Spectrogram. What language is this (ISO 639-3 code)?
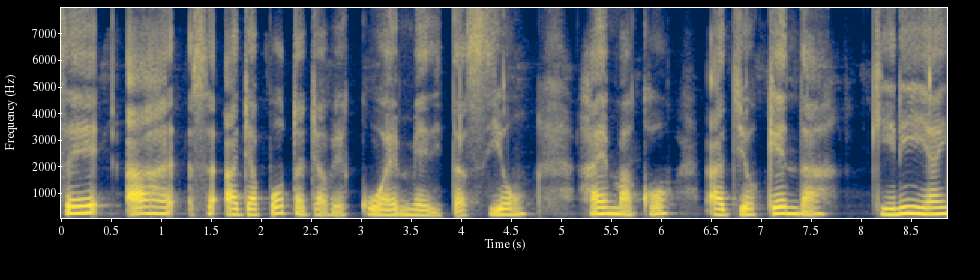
gui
